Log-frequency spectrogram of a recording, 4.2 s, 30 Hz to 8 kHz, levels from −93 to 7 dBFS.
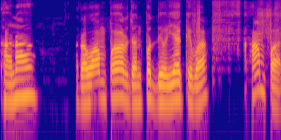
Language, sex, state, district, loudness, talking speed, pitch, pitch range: Bhojpuri, male, Uttar Pradesh, Deoria, -14 LUFS, 115 wpm, 150 Hz, 135-165 Hz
